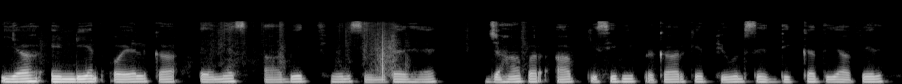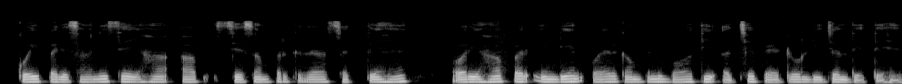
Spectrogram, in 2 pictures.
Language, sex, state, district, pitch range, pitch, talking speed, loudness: Hindi, male, Bihar, Araria, 115-125 Hz, 120 Hz, 140 wpm, -19 LUFS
